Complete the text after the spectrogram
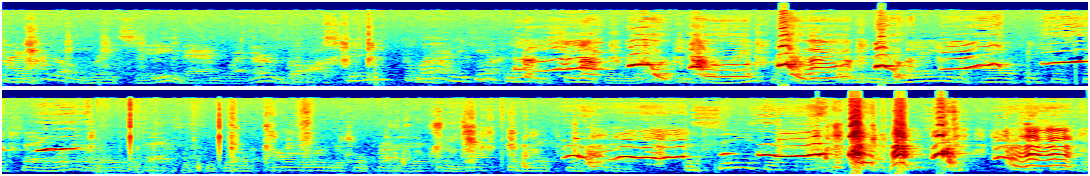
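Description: A dog makes wavering, whiny yowls and rising moans that sound almost like talking, with a person speaking.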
